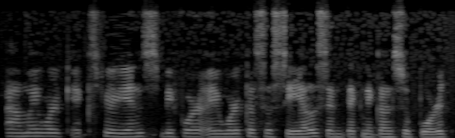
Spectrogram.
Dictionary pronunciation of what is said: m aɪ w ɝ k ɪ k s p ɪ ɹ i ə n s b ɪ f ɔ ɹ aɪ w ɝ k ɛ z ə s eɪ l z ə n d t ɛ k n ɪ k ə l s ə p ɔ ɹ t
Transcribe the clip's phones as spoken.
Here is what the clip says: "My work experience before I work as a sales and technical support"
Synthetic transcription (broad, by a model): m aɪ w ɝ k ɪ k s p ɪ ɹ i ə n s b ɪ f ɔ ɹ aɪ w ɝ k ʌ s ə s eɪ l s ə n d t ɛ k n ɪ k ə l s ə p ɔ ɹ t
